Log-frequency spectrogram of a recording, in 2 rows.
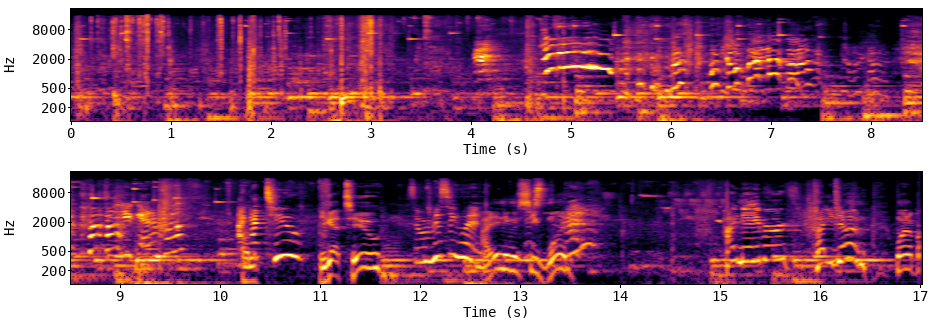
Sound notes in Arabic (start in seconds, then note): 0.0 الموسيقى متفائلا; 4.7 صراخ; 5.2 يضحك; 8.8 ضحك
